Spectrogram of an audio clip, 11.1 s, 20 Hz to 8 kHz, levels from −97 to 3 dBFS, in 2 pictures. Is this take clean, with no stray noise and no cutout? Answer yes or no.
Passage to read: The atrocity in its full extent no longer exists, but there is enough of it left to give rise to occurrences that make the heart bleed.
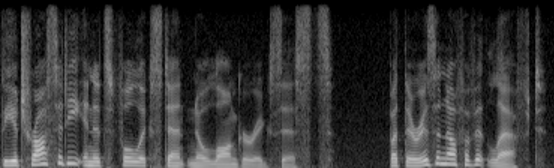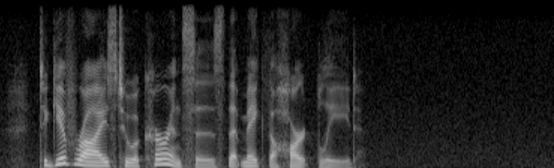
yes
